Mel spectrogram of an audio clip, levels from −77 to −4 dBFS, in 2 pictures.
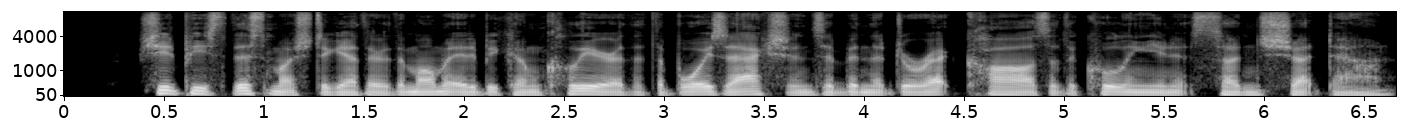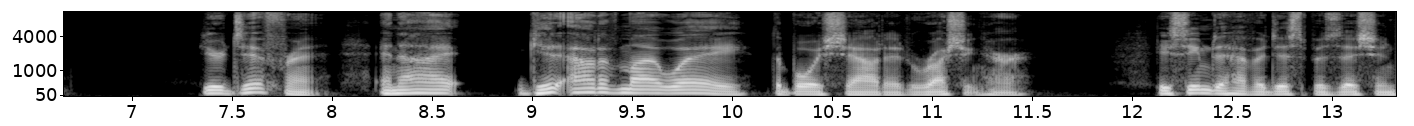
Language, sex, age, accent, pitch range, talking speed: English, male, 30-49, American, 85-110 Hz, 210 wpm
